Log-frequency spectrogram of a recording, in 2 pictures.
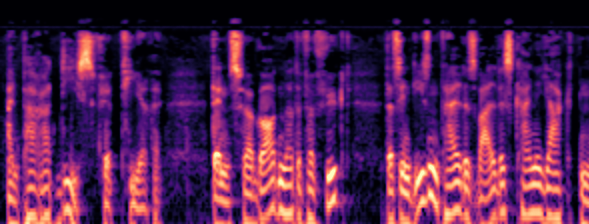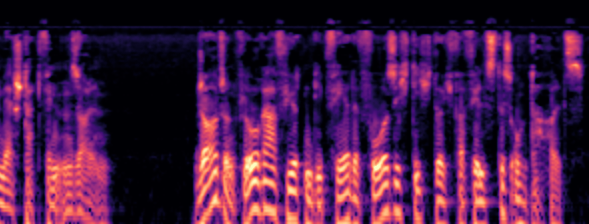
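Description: A man playing the storyteller of a children's horse tale, with a gravelly, husky voice and scripted storybook phrasing. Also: low voice, very animated, a little slow, dark tone, full character voice. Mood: calm, atmospheric. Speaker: narrator.

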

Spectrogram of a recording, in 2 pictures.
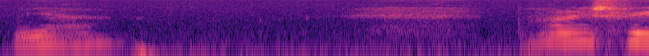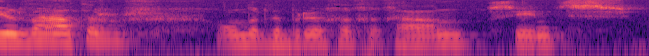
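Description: An actress in a Dutch radio play playing a chatty, sentimental older aunt who rambles and exclaims. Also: female voice, lowish voice, fairly even intonation, slow, a little mellow. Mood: tender. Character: chatty, sentimental aunt reminiscing about old romance. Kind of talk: Dutch radio drama acting.

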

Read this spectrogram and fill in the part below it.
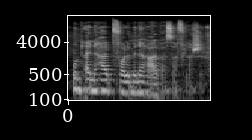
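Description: A woman playing a composed police inspector in a radio play, speaking in a measured, factual way with a gravelly edge. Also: sits low, steady tone, a little mellow. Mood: matter-of-fact. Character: composed, matter-of-fact female police inspector. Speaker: voice actor in an audio drama. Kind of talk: German radio play acting.

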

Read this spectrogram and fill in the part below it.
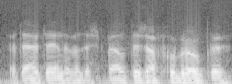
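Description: An actor as a formal police inspector, tinny recording. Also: male voice, on the low side, natural voice. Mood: accusing, triumphant. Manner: formal, accusing, deliberate. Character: methodical, confident male police inspector closing a murder case. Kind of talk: radio detective drama acting. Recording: tinny, noisy old radio recording.

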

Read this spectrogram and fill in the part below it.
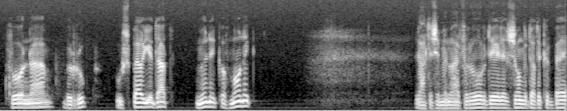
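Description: An anxious, brooding prisoner in a radio drama, a trumpeter who stutters. His voice is low and very slow, halting as he turns things over, on a dull, muffled recording. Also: vocal fry, no room sound, exaggerated voice.

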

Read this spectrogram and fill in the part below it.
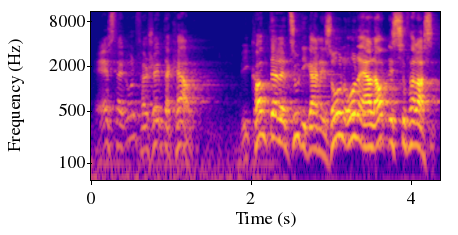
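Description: An actor playing an imperious, hot-tempered duke in a radio drama, commanding and scornful. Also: male voice, high-pitched, animated, quick pace, pushed and bright. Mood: angry. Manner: commanding and scornful, swings from mocking to furious. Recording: roomy studio echo.

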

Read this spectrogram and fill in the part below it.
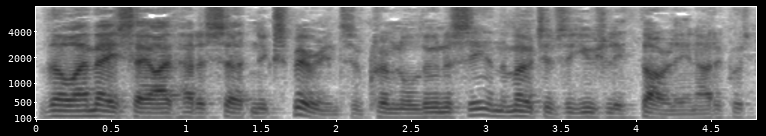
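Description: An actor playing a brisk, self-assured police inspector with a British accent and a clipped, businesslike manner in a radio drama. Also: male voice, medium pitch, close to an everyday voice. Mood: brisk, questioning.

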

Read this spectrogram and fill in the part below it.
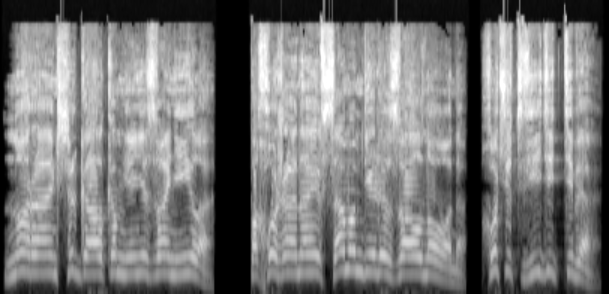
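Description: A man playing an easygoing, teasing, sometimes puzzled man in an audiobook, with an excitable manner. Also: high voice, normal speed, no echo, studio quality. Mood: insistent. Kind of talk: audiobook character acting.

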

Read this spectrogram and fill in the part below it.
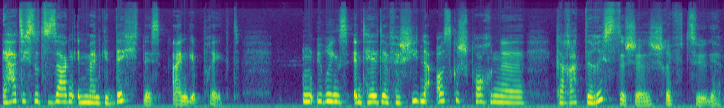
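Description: A clever, polite amateur sleuth with a voice of medium pitch. She is earnest and articulate, in the style of a 1950s German radio play. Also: very animated, a little slow. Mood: eager, confiding. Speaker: heroine and narrator.

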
